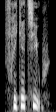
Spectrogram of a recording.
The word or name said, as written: frikativ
